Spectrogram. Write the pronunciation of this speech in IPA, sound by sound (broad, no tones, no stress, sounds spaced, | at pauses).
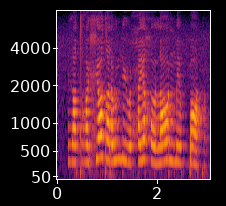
ð i tˤ ɦ u xʲ o dˤ i ɾ u n ɾ y u̯ ħ e χ o l ɑ ŋ͡m e u̯ ɡ͡b ɑ k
